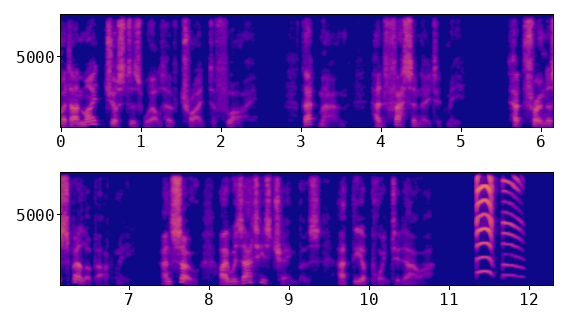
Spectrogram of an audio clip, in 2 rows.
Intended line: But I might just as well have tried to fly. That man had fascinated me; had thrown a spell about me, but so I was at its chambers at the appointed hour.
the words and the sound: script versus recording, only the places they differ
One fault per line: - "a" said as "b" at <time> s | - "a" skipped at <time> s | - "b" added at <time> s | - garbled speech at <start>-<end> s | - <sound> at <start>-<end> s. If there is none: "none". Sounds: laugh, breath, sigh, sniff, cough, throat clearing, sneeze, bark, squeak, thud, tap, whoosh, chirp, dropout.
- "but" said as "and" at 7.5 s
- "its" said as "his" at 8.6 s
- squeak at 11.4-12.0 s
